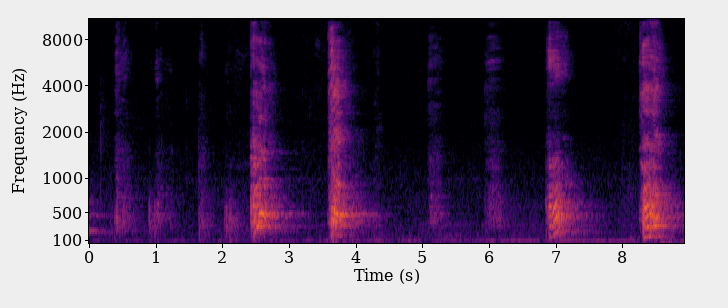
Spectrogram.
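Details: Coughing.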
